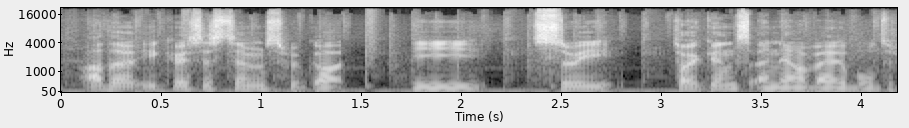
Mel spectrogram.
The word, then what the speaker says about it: Sui: I mean, Sui means water in Cantonese, like Sui, that's how you pronounce it.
